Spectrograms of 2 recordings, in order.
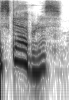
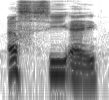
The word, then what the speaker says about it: Scabrous: enemy called fire mister scabbarus it's pronounced just like it's spelled s-c-a-b-r-o-u-s scabrous forgive me sir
